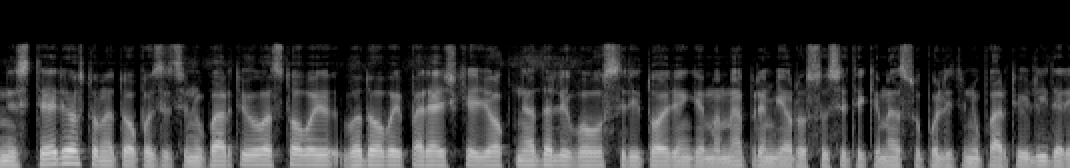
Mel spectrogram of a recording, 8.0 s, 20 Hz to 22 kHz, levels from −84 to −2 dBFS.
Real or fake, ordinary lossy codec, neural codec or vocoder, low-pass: real; Opus, 64 kbps; none; 7.2 kHz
